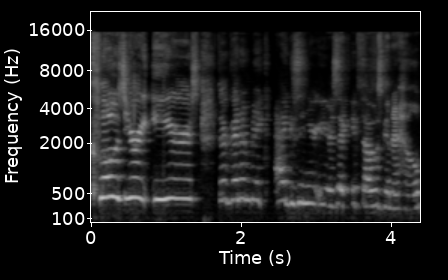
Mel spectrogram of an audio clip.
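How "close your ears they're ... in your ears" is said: high-pitched screaming. Retelling a scary moment, quoting a grandma: imitating a screaming grandma. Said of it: "my grandma was screaming".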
